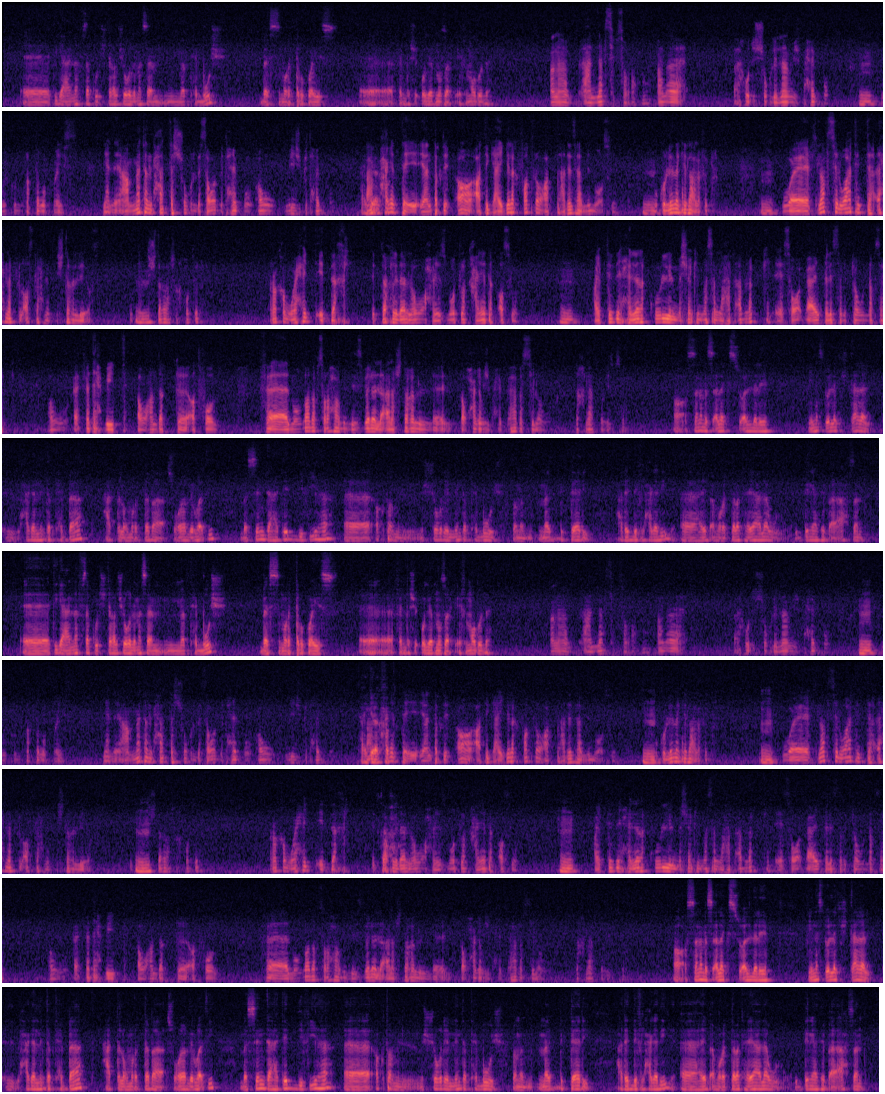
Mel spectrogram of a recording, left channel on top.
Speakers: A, on the right; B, on the left.
A: آه تيجي على نفسك وتشتغل شغل مثلا ما بتحبوش بس مرتبه كويس آه، فانت شو- وجهة نظرك ايه في الموضوع ده
B: انا عن نفسي بصراحه انا اخد الشغل اللي انا مش بحبه
A: امم
B: ويكون مرتبه كويس يعني عامة حتى الشغل سواء بتحبه او مش بتحبه
A: هيجي
B: اهم
A: لك فترة
B: حاجة انت إيه- يعني انت بت... اه هتيجي هيجي لك فترة وهتزهق منه اصلا
A: امم
B: وكلنا كده على فكرة
A: امم
B: وفي نفس الوقت انت احنا في الاصل احنا بنشتغل ليه اصلا انت
A: امم
B: بتشتغل عشان خاطر رقم واحد الدخل الدخل
A: صح
B: ده اللي هو هيظبط لك حياتك اصلا
A: امم
B: هيبتدي يحل لك كل المشاكل مثلا اللي هتقابلك إيه، سواء بقى انت لسه بتكون نفسك او فاتح بيت او عندك اطفال فالموضوع ده بصراحة بالنسبة لي لا انا اشتغل لو حاجة مش بحبها بس لو دخلها كويس بصراحة
A: اه اصل انا بسألك السؤال ده ليه في ناس تقول لك اشتغل الحاجة اللي انت بتحبها حتى لو مرتبها صغير دلوقتي بس انت هتدي فيها آه، اكتر من ال- من الشغل اللي انت بتحبوش فما ما- بالتالي هتدي في الحاجة دي آه، هيبقى مرتبك هيعلى و- والدنيا هتبقى احسن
